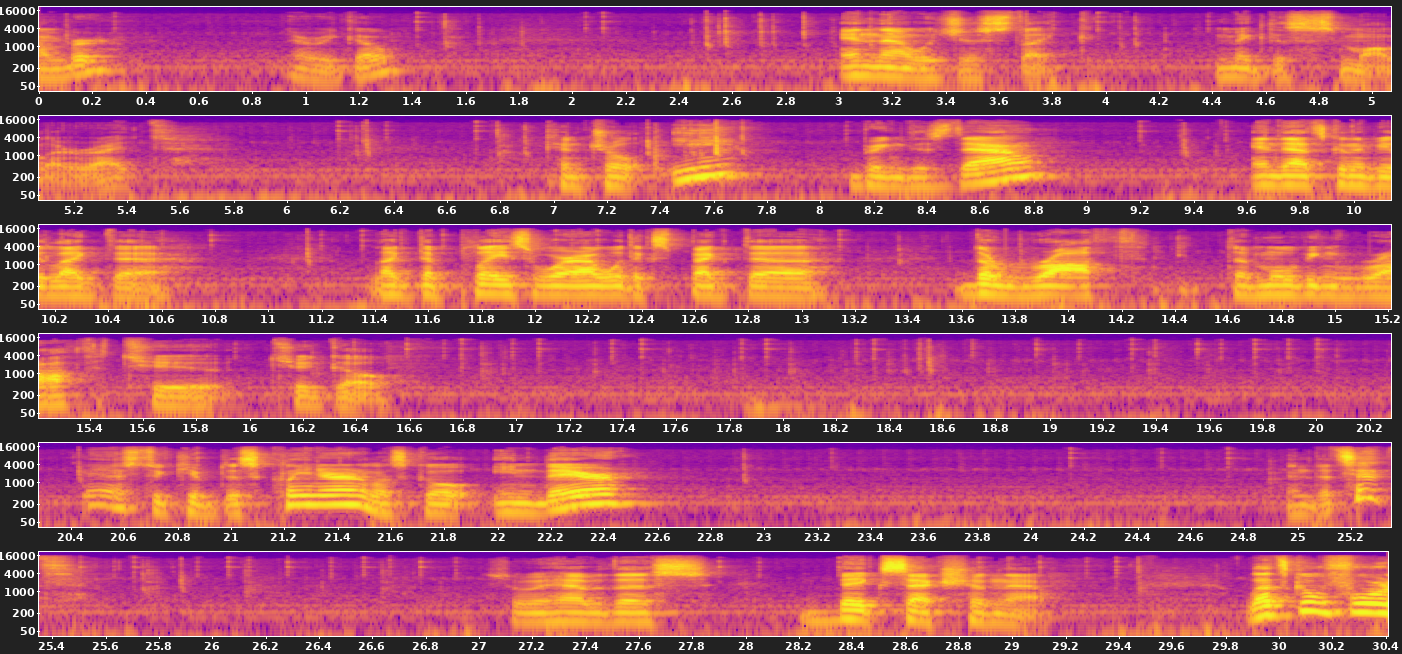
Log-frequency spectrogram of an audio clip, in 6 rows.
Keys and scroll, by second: 2.3 ctrl+z, 7.1 ctrl+e.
